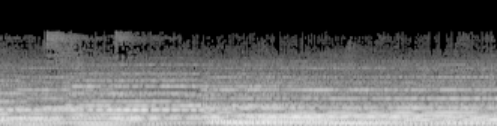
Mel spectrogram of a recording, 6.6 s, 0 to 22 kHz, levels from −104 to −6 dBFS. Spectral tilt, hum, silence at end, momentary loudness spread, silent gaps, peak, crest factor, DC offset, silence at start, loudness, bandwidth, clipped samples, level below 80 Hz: -9 dB/octave; none; 0 s; 5 LU; none; -6 dBFS; 12 dB; under 0.1%; 0 s; -20 LUFS; 7.8 kHz; under 0.1%; -32 dBFS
